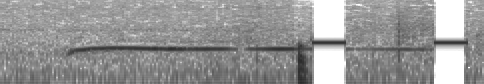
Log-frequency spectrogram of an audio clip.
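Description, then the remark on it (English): A long, eerie, steady howl from an unknown animal, recorded by the team of researcher Eric Mintel of Eric Mintel Investigates, holds one mid-pitched note for over a second over a constant hiss, then fades into a shorter repeated tone broken by abrupt silences. “His team captured the eerie howl.”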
